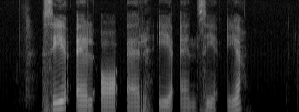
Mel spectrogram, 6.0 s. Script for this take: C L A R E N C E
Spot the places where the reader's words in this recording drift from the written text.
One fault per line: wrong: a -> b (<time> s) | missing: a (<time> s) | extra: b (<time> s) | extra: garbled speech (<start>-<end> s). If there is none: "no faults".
no faults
